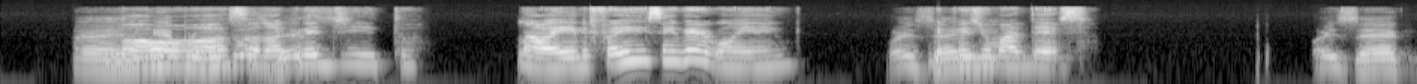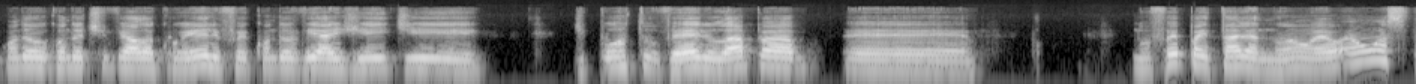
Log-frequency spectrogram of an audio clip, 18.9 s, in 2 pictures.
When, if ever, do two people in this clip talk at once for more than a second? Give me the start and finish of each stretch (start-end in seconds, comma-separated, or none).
0.7-2.3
